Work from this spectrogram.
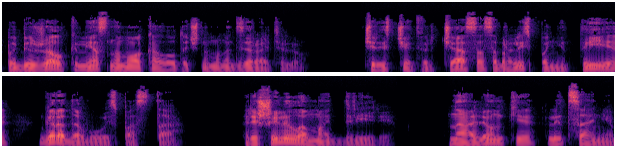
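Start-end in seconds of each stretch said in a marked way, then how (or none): none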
